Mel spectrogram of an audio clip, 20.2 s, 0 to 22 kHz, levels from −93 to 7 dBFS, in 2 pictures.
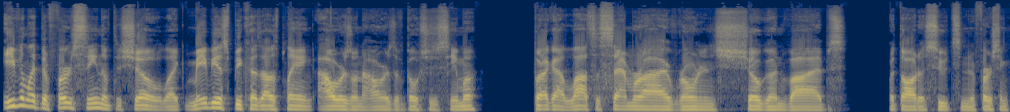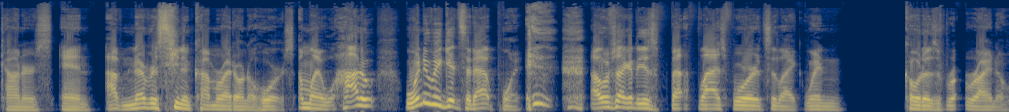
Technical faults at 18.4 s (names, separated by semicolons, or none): hard clipping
